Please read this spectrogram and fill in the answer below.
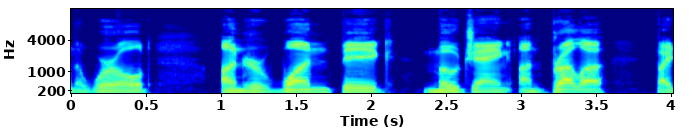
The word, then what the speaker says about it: Mojang: Minecraft developer Mojang, which I learned is pronounced Mojang in Sweden, where the studio is based, and then in America, it is pronounced Mojang.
